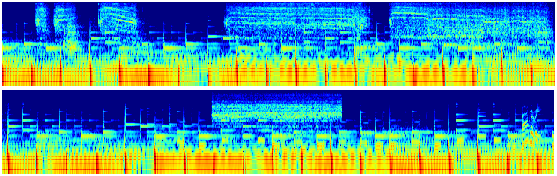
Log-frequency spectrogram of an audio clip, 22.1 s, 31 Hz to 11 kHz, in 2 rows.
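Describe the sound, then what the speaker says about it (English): A 20-volt brushless cordless impact drill whirs in repeated bursts of varying length, loud and close, with steady mechanical hum and brief clicks between runs. "cordless impact drill."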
